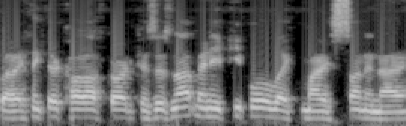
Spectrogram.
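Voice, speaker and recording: In a dry, close recording with no echo, a man talks in a flat monotone with an American accent. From Rhode Island, US. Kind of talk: casual interview chat. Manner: hesitant, many fillers.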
